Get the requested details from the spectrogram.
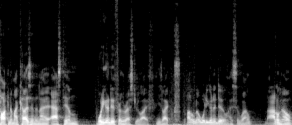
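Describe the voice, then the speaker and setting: Talking at a very fast pace, a man with a Midwestern American accent uses a fairly low pitch. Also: ordinary pitch variation. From US Midwest (Canton, Ohio). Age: 60s. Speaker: fitness personality and former Marine. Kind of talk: interview.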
